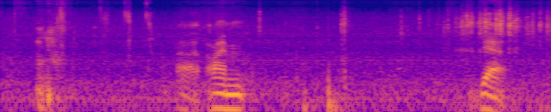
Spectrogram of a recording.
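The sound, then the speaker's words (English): Dice clatter and rattle in short bursts as they are rolled and tumble across a table, with brief voiced sounds from people in between. “My dice. Try that again.”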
